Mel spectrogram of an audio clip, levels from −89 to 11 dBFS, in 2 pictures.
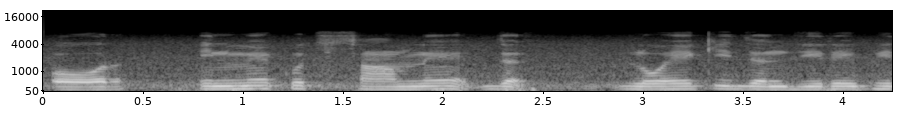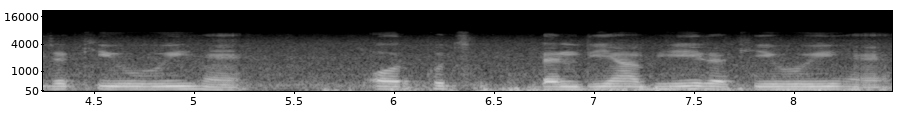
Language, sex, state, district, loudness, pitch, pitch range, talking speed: Hindi, male, Rajasthan, Bikaner, -14 LUFS, 130 Hz, 125-135 Hz, 125 wpm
